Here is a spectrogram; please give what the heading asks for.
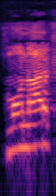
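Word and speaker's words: monarch: मोनार्क है। आप देखिए प्रोनाउंसिएशन पढ़ रहे हैं तो चा किस में जा रहा है? का में। तो अब जैसे ही का में जा रहा है तो मोनार्क्स हो गया।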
